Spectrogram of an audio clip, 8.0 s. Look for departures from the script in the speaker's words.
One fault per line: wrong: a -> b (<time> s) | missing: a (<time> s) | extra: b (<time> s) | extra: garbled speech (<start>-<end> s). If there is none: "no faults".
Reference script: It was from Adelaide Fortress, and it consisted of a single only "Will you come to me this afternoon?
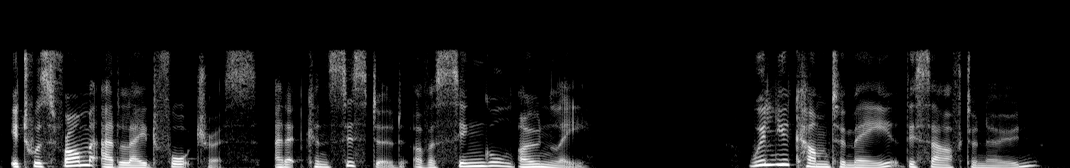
no faults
